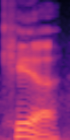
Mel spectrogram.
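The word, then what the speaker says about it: CAIR: and C A I R Cir which is the pronunciation but it's it's also one of those oxymorons because they it's pronounced care they pronounce it care but it's it's also in inversion.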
